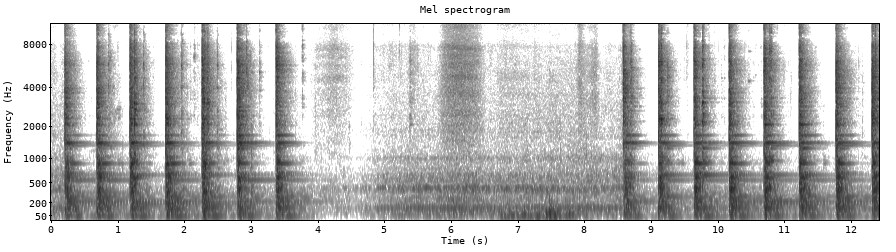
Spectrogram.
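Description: A hammer strikes metal on a Toyota Camry front suspension strut, sharp ringing clangs in steady rhythmic bursts of about seven blows, then a pause of low shuffling, then another quick run of blows, loud and close.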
